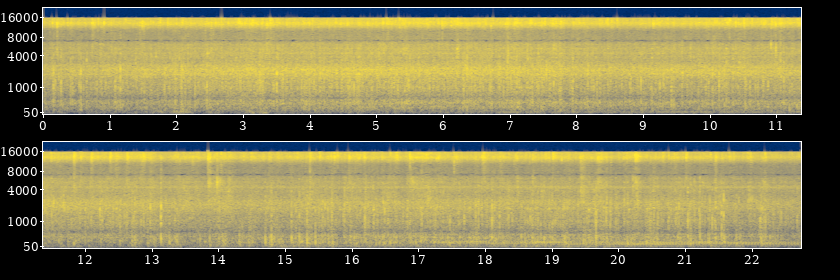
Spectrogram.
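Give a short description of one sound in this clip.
Rainwater splashes on wet pavement.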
